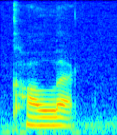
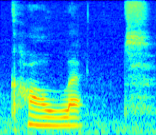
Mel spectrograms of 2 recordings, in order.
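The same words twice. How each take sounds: First: The first vowel is an open 'ah' sound. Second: The first vowel is an open 'ah' sound.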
